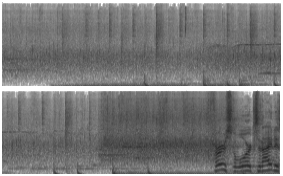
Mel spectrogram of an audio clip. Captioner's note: applause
